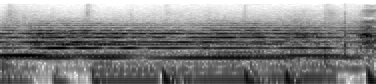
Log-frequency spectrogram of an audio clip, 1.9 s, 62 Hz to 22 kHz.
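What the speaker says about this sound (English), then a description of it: "That's the hurry up, you gotta get home bell." A church bell in a small Franconian town in Germany rings at 8:30 in the evening, with repeated close, loud strikes and a long sustained ringing hum between them.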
